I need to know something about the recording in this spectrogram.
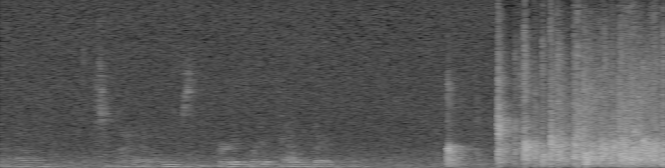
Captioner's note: members applauding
